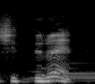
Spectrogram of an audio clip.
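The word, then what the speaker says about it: 失恋: So, failed and so shitsu and I, but it's pronounced as shitsuren.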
